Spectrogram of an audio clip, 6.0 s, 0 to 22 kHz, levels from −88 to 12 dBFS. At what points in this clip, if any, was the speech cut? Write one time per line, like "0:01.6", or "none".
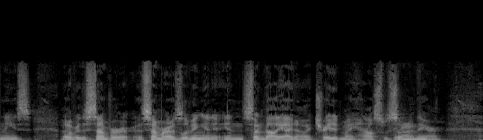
0:03.0

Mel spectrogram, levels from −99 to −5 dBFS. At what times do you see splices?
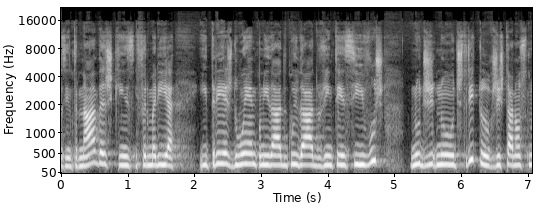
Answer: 0:01.1
0:03.0
0:03.4

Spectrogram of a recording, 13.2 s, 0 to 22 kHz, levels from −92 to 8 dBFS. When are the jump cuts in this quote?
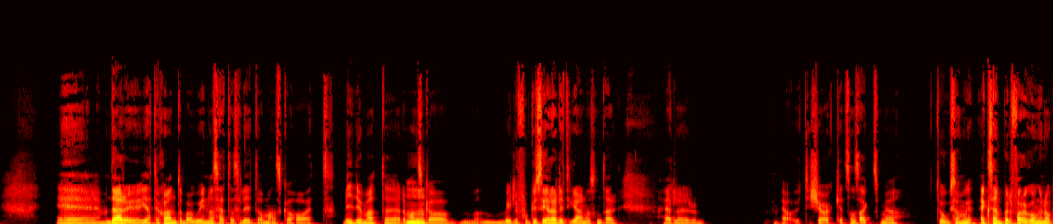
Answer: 0:04.2

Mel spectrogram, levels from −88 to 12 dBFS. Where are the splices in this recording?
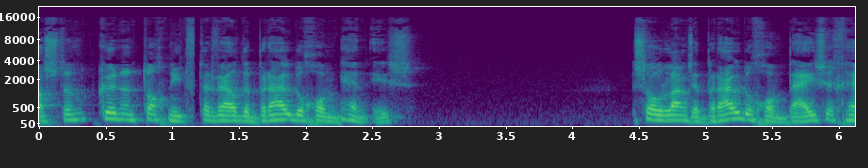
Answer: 0:01.1
0:02.3
0:04.9

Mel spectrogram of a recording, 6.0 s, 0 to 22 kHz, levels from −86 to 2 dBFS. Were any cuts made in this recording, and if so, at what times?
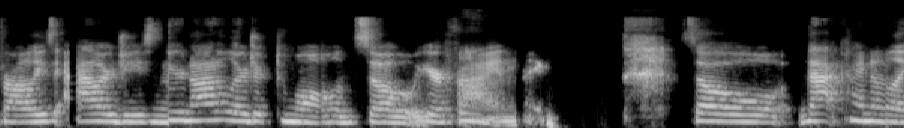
0:01.1

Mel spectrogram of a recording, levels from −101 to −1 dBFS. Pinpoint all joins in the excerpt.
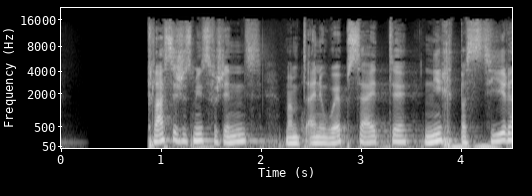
0:02.4

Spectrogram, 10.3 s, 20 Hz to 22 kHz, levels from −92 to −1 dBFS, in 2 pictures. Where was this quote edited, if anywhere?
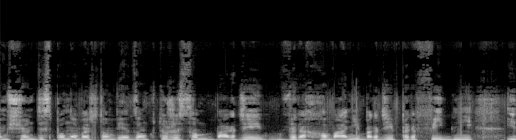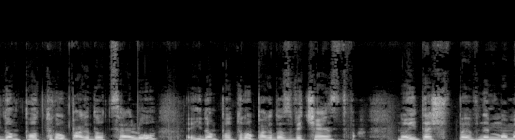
none

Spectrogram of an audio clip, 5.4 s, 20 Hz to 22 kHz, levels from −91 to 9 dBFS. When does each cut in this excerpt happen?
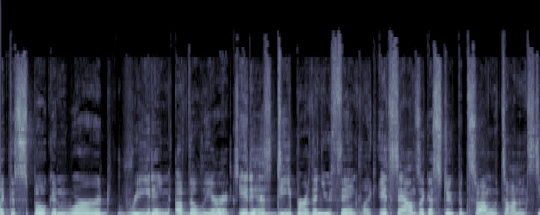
none

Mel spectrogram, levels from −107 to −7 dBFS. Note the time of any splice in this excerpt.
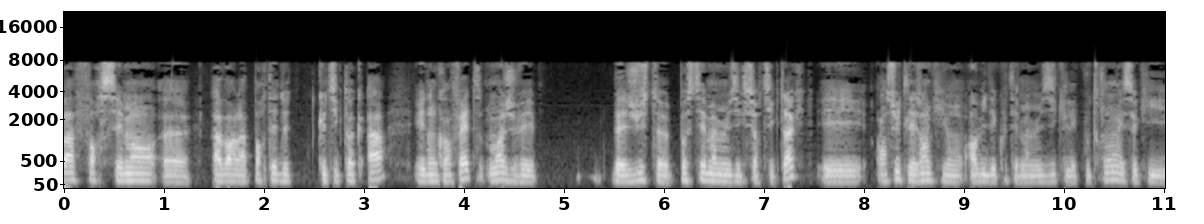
0:01.4
0:05.4
0:07.5

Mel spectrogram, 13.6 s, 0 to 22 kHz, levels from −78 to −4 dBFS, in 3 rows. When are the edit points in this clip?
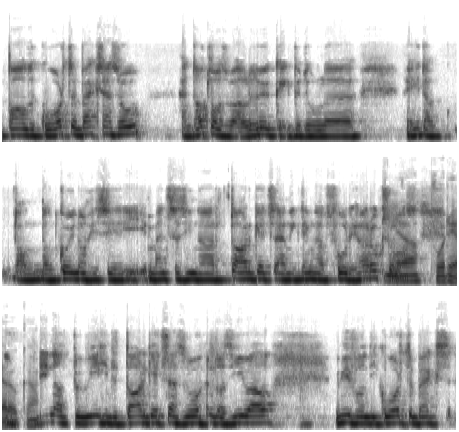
none

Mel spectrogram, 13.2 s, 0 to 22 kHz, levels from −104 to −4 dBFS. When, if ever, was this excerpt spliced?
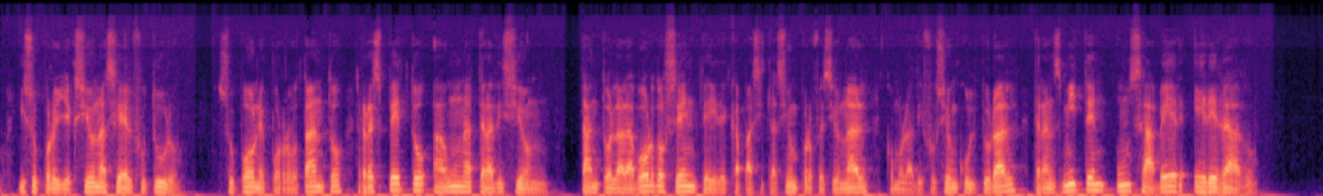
0:05.7

